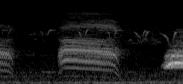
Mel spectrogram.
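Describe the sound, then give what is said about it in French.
Carrion crows caw in alarm at a fox searching for food in a forest: loud harsh calls, one at the start, a long rasping caw in the middle, then another loud caw at the end. No one speaks. “Des corneilles noires ont compris qu'un danger était proche.”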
